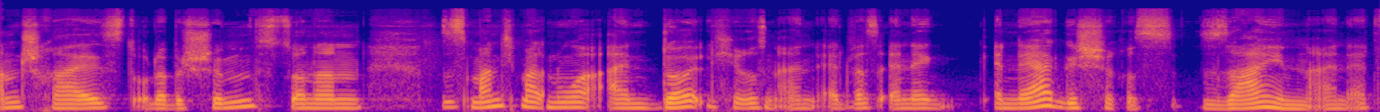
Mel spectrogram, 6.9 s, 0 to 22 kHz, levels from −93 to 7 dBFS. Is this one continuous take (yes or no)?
no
